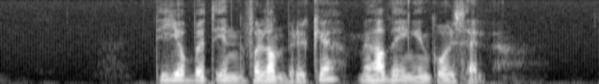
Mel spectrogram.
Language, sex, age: Norwegian, male, 37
